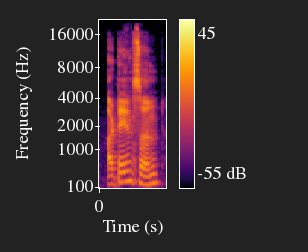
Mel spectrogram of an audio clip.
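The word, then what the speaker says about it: attention: यो means होता है आपका अटेंशन। अटेंशन का मतलब होता है ध्यान। टी आई ओ एन को हमेशा पढ़ते हैं सन। क्या पढ़ते हैं? सन। तो अटेंशन।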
